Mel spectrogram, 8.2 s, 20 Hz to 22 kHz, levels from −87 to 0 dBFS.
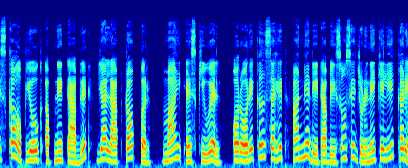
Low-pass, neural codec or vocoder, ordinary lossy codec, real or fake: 14.4 kHz; none; none; real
